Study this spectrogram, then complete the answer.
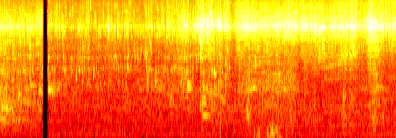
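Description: Water sprays from a garden hose and splashes into a container.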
